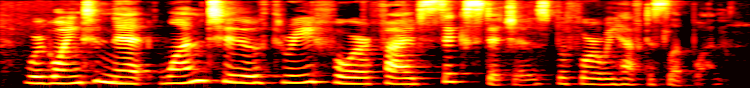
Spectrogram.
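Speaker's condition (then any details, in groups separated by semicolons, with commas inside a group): No condition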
